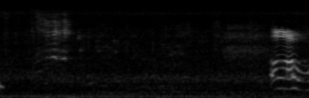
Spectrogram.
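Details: Goats dressed in pajamas being chased for fun by a dog; one short, loud, wavering bleat near the end, preceded by a faint brief bleat, over steady low hum and background music.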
